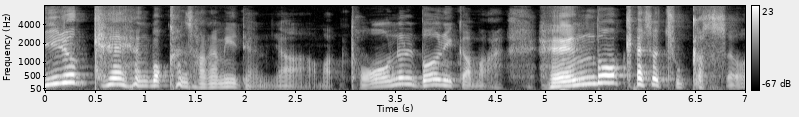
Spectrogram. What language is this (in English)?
Korean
